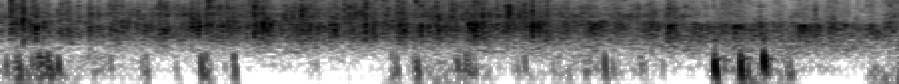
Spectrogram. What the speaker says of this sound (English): Let's give a big hand, a round for applause please for Przemysław Szecówka.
